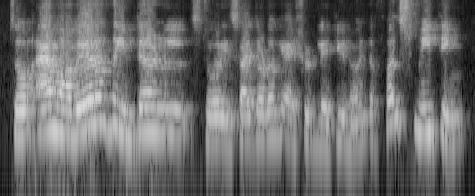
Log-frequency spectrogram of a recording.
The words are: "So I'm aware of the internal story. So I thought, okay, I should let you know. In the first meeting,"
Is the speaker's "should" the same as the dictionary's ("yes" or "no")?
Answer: yes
